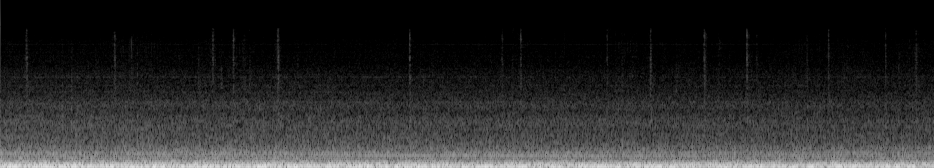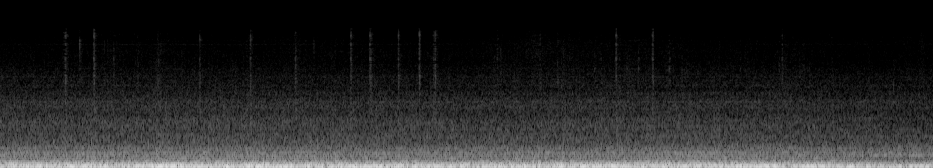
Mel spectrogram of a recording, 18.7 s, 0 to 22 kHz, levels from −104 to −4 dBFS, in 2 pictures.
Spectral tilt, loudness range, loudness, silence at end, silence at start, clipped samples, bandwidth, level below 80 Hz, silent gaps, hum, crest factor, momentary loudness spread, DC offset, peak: -11.5 dB/octave; 2 LU; -31 LUFS; 0 s; 0 s; under 0.1%; 1.3 kHz; -26 dBFS; none; none; 12 dB; 4 LU; under 0.1%; -14 dBFS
